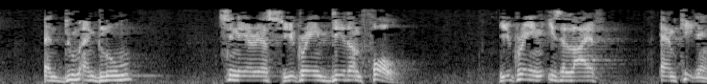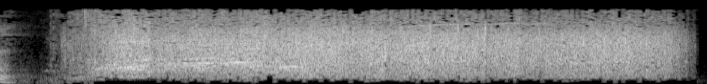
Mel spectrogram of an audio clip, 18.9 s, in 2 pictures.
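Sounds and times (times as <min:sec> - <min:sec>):
speech: 0:00.6 - 0:01.8, 0:02.9 - 0:05.4, 0:06.6 - 0:08.1, 0:08.8 - 0:09.6
thunderous applause from members of Congress: 0:10.2 - 0:18.8.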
